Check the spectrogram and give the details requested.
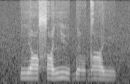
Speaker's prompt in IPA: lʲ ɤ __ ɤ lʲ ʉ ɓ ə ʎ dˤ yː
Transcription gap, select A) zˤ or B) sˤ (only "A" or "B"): B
